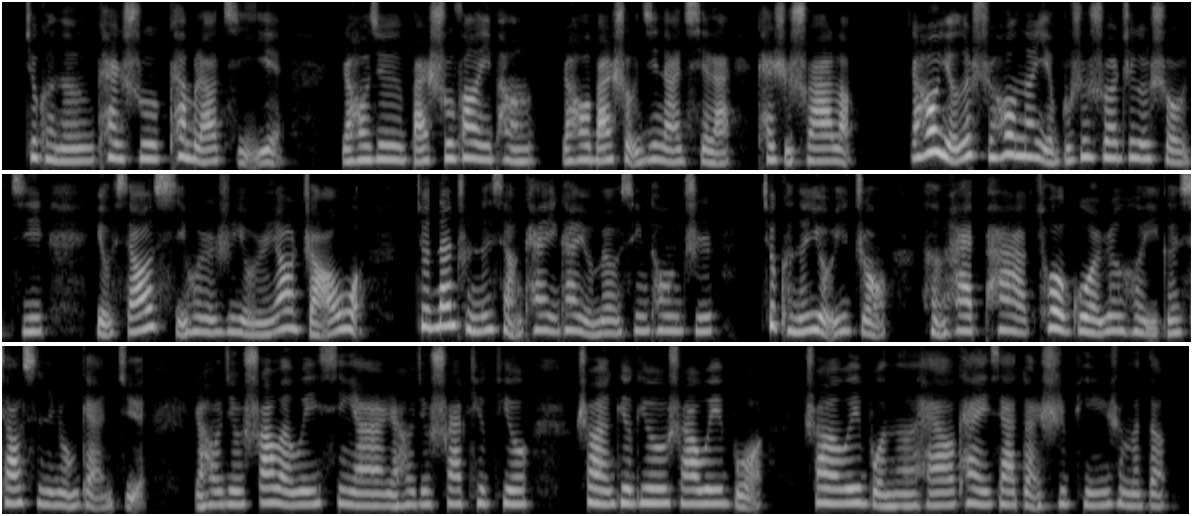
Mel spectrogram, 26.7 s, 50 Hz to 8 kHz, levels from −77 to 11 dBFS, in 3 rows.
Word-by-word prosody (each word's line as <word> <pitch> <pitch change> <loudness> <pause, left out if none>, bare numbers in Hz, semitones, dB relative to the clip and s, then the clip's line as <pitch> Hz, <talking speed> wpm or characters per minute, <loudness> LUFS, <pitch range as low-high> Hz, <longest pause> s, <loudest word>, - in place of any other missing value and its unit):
就 285 -1 -1
可 255 -3 -2
能 220 0 -2
看 280 0 0
书 255 0 0
看 290 +3 +1
不 250 - 0
了 210 +1 +2
几 220 -4 -2
页， 205 +1 -3 0.4
然 220 0 0
后 240 0 +2
就 245 -1 +1
把 215 -2 +2
书 265 +3 +2
放 270 0 +4
一 245 - 0
旁， 220 -2 -4 0.2
然 220 0 -2
后 245 - +2
把 230 0 +3
手 245 - 0
机 240 +5 -1
拿 210 -3 0
起 215 0 +2
来 185 -2 -1 0.2
开 245 - -3
始 240 -4 0
刷 220 +1 +3
了。 210 -1 -2 0.4
然 280 - +2
后 375 +5 +10
有 260 -10 +6
的 290 - +4
时 315 -2 -2
候 335 +4 +4
呢， 300 -2 +3
也 220 -8 0
不 215 +3 -6
是 290 +5 0
说 275 -1 0
这 275 +1 -3
个 260 -1 0
手 210 -6 -2
机 245 +1 -3 0.3
有 195 -3 -1
消 250 +7 +4
息， 275 -12 +3
或 250 - -2
者 230 -2 -2
是 240 0 -5
有 210 -4 -2
人 195 +1 -2
要 295 +3 +3
找 220 -6 +2
我， 285 +2 +1 0.3
就 335 -2 +1
单 340 +2 +5
纯 290 -7 -1
地 265 +3 0
想 260 -6 -1
看 270 +3 -2
一 245 - -5
看 270 +1 -1
有 220 -4 -3
没 215 +3 -3
有 220 - -3
新 245 +3 -3
通 260 -1 -3
知， 255 0 -4 0.3
就 355 - +2
可 260 - -3
能 245 +1 +1
有 265 -5 +1
一 250 - -2
种 270 - -2 0.2
很 230 -5 -3
害 255 +3 +2
怕 255 -2 -1
错 300 +4 +4
过 250 -2 +2
任 260 +4 -1
何 240 -1 -4
一 - - -4
个 220 +1 -3
消 245 +2 +4
息 255 -1 +2
的 225 - -3
那 - - -4
种 210 -1 -3
感 230 0 -6
觉。 - - -6 0.3
然 190 0 -2
后 230 0 -2
就 235 0 -1
刷 260 +2 +3
完 230 -3 +1
微 230 +1 0
信 250 -3 -2
啊， 210 0 +1
然 205 0 -3
后 225 - -3
就 230 +1 -4
刷 240 +1 0
QQ， 240 0 -3 0.3
刷 265 -2 +2
完 235 -1 +3
QQ， 255 0 +2
刷 245 -2 +2
微 245 0 +2
博， 200 -6 -4 0.3
刷 260 0 0
完 250 0 +4
微 255 +1 +3
博 220 -4 -1
呢， 205 +1 -2
还 215 0 -5
要 220 +1 +1
看 245 0 -1
一 - - -3
下 230 -1 0
短 220 -3 -4
视 235 +3 -4
频 225 -1 -6
什 240 - -6
么 210 -2 -4
的。 205 -1 -7
245 Hz, 290 characters per minute, -24 LUFS, 220-260 Hz, 0.4 s, 后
